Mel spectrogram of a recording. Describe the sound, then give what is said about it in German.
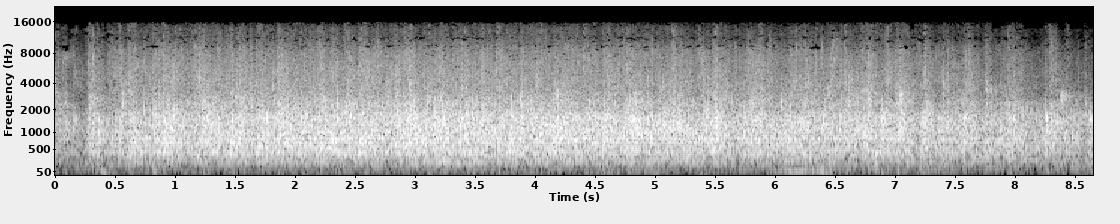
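Roaring audience applause welcoming a special guest in Wiedenest, a dense, steady wash of many hands clapping at once, loud and sustained for the whole stretch without a break or any voices rising above it. “Unser Special Guest, Tosen Applaus.”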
